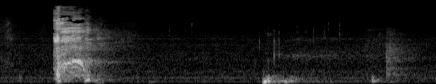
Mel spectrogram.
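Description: A person with a scratchy throat gives one loud, harsh cough, then two softer throat clears spaced a second or so apart. The pauses between them are quiet, and no one speaks.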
